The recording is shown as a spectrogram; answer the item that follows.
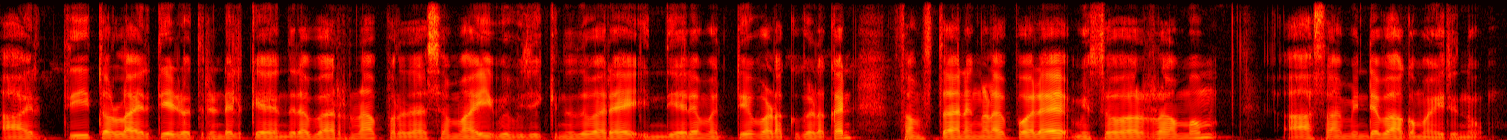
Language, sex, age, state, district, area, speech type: Malayalam, male, 18-30, Kerala, Wayanad, rural, read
